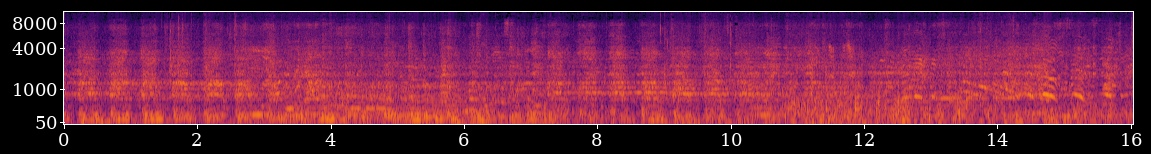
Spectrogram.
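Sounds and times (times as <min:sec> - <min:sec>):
crowd of voices: 0:00.0 - 0:16.0
upbeat dance music: 0:00.0 - 0:16.0
crowd shouting excitedly: 0:07.3 - 0:16.0.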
